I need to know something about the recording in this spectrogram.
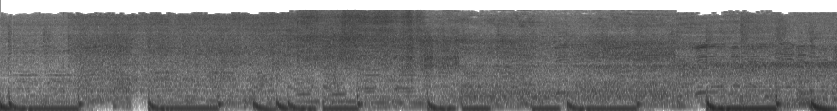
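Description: Handheld plasma cutter hissing steadily as it cuts through steel plate, under background music with a heavy bass beat.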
